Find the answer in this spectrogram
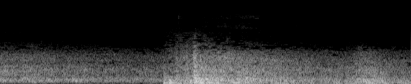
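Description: An explosion: a sudden boom about one and a half seconds in that rumbles and fades over the next two seconds, with a smaller swell of rumble near the end, over a steady low background rumble.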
